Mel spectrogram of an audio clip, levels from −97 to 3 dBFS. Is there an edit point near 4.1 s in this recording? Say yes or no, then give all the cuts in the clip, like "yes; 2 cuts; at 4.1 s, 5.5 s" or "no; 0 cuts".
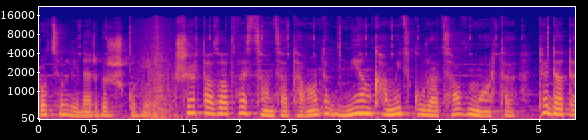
no; 1 cut; at 1.2 s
